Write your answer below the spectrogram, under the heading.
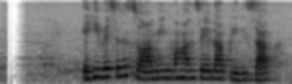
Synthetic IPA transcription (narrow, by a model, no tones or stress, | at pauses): eɦiʋesənəsʋaːmiːnʋaɦanseːlaːpiɾisak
